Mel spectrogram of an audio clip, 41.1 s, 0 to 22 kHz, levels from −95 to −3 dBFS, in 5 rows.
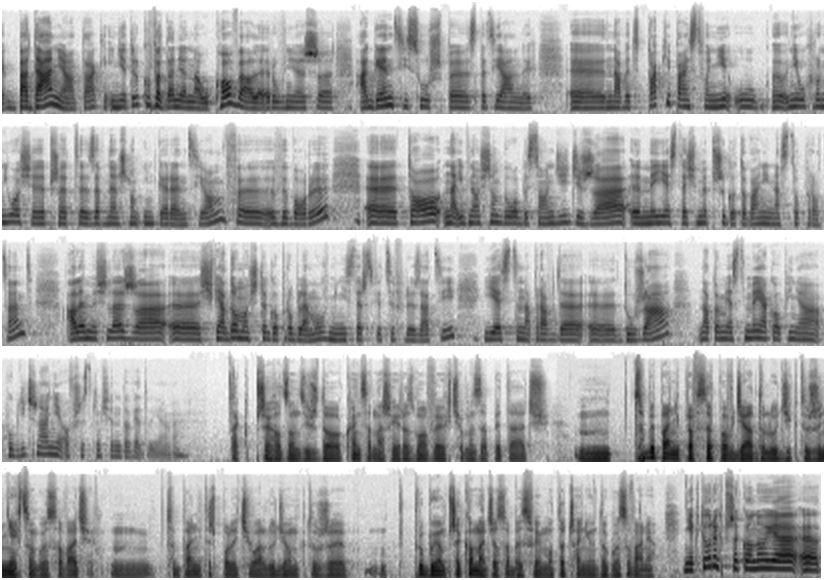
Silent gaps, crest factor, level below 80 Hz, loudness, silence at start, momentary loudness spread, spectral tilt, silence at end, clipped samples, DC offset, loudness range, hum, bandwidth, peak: none; 24 dB; -42 dBFS; -24 LUFS; 0 s; 15 LU; -4.5 dB/octave; 0 s; under 0.1%; under 0.1%; 9 LU; none; 17.5 kHz; 0 dBFS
